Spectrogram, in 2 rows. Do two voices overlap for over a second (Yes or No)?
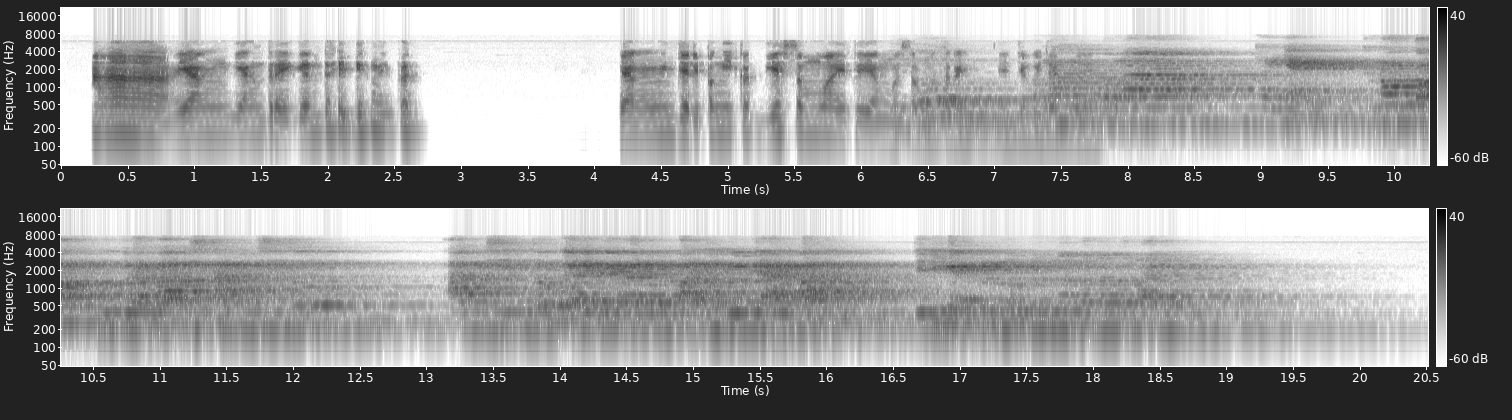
No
